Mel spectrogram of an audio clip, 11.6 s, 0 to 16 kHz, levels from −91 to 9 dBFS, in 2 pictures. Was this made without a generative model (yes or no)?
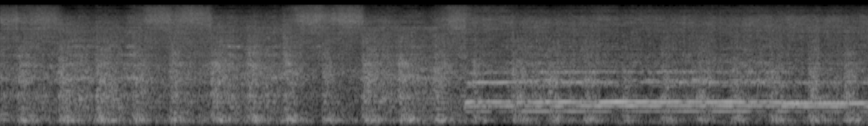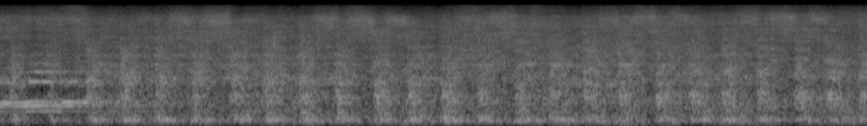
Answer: no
